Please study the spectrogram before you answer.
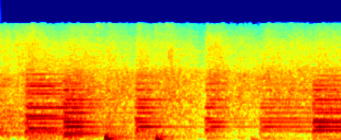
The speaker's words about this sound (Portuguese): Let's clap our brother. Please. Uma salva de palmas para nosso irmão.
